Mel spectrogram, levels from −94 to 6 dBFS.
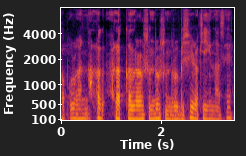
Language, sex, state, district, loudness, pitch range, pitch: Nagamese, female, Nagaland, Dimapur, -21 LUFS, 110-125 Hz, 115 Hz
